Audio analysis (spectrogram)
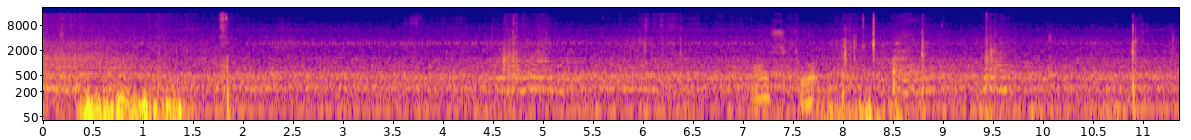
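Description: Honeybees buzz steadily around beehives in an apiary, a close, continuous droning hum with individual bees flying past, plus a few soft knocks and a brief low thump at the start.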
